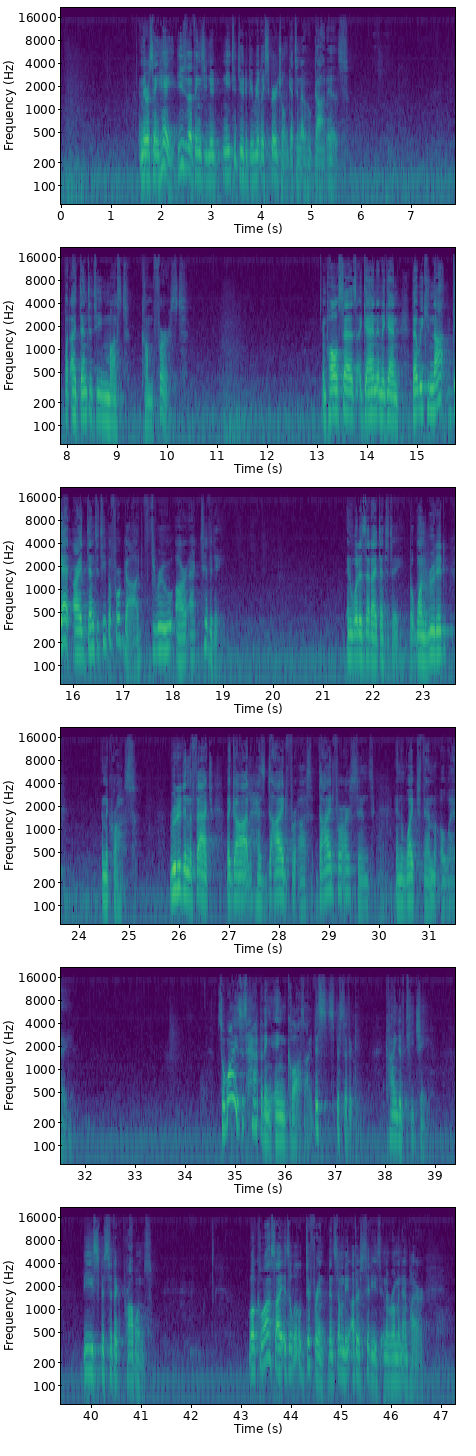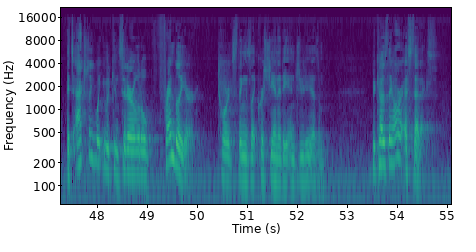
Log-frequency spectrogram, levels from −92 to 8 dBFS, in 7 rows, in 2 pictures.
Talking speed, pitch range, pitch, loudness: 135 wpm, 100-140 Hz, 125 Hz, -34 LUFS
